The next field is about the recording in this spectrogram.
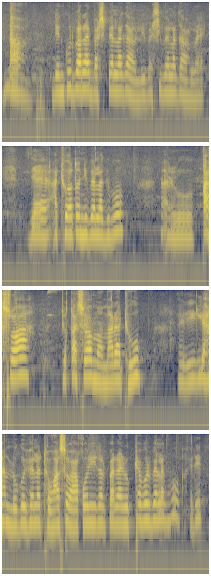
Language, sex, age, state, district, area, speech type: Assamese, female, 60+, Assam, Nalbari, rural, spontaneous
